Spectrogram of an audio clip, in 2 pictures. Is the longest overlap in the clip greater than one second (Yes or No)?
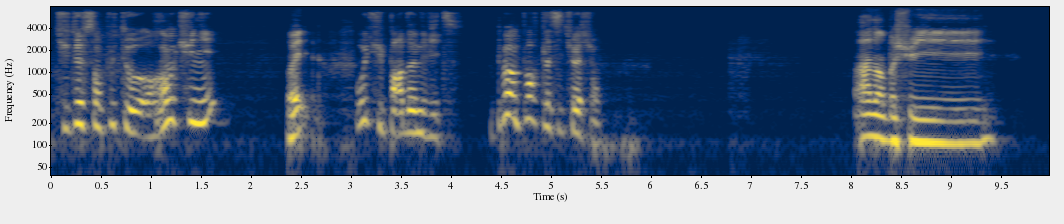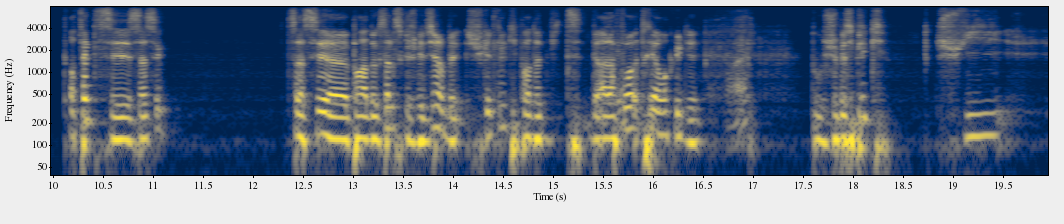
No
